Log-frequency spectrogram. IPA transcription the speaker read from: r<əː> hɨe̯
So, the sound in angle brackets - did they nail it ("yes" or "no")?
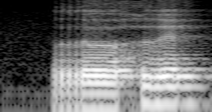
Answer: yes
